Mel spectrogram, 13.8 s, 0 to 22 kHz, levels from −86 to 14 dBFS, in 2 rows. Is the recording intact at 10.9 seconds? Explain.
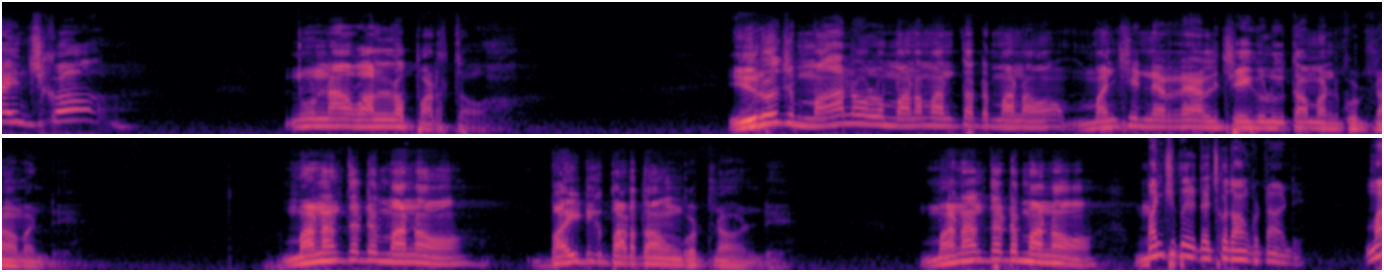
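Yes, at 10.9 seconds the audio is intact, with no audible fault at that moment.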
